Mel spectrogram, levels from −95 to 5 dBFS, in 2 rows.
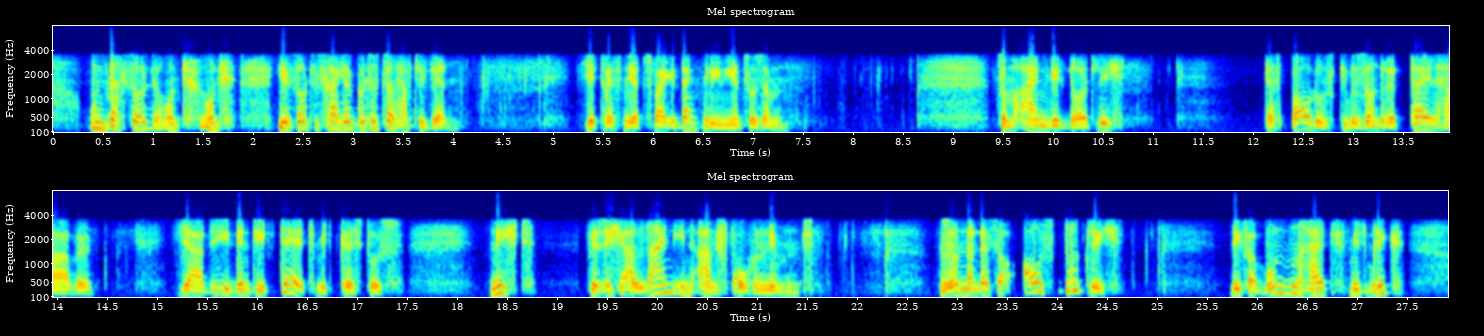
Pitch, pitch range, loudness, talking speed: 170 Hz, 140-230 Hz, -24 LUFS, 100 wpm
